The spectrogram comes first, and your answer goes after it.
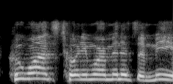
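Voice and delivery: high-pitched, excited voice.

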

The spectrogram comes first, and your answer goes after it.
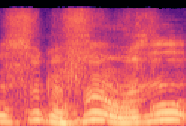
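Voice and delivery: words squeezed through clenched teeth. Retelling what a man said after yelling earlier, imitating talking through teeth. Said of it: "He's just saying the words through his teeth".

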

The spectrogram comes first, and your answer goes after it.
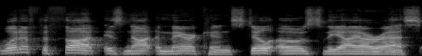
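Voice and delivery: ordinary delivery

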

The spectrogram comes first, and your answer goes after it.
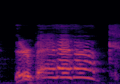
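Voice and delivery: frightened, very high, soft, stretched-out terrified voice. Speaker recreating how Kimmy delivered the line, imitating Kimmy's terrified line. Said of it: "it's more of a terrified".

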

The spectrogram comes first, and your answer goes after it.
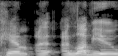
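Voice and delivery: normal talking voice

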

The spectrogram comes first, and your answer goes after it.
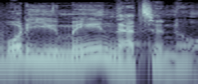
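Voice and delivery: normal talking voice

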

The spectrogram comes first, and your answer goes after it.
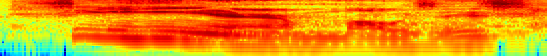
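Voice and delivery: heavily sarcastic, thickly laid-on put-on voice. Wanting more sarcasm, the speaker switches to an Edward G. Robinson voice. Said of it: "I need to use my Edward G. Robinson voice".

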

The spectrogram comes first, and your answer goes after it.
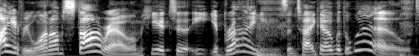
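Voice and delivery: put-on New Zealand accent, soft and sing-song. Imagining the film character Starro speaking: Starro with a New Zealand accent. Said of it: "he's from New Zealand".

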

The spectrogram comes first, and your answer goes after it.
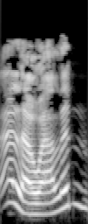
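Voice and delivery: put-on London Cockney accent. Imitating a british friend who greets someone named alan: cockney accent. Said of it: "He's Cockney".

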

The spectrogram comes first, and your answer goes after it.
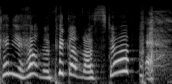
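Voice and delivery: put-on very high, very loud, shrill, botched Southern accent. Imitating a middle-aged lady asking for help, in a bad southern accent. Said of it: "She had like a southern accent. I can't really do it".

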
